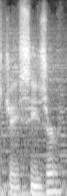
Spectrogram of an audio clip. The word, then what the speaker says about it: JCESR: I'm director of the Joint Center for Energy Storage Research, which we pronounce JCESR, at Argonne National Laboratory.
